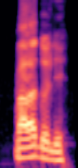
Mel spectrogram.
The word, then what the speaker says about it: Valladolid: fala Valor ID? Não é como é que fala? – Não é Valladolid, Valladolid? não? – Valladolid.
